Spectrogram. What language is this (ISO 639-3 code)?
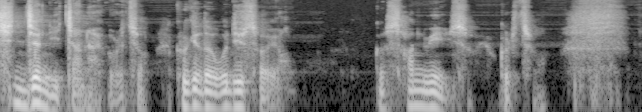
kor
